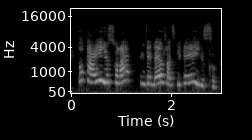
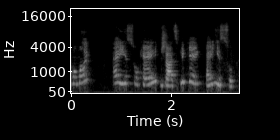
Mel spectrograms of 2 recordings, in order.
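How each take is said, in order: First: Her own habit. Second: Imitating her son. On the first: Retold or imitated. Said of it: "pra mim era tão automático falar isso". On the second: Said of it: "viravam no final".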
